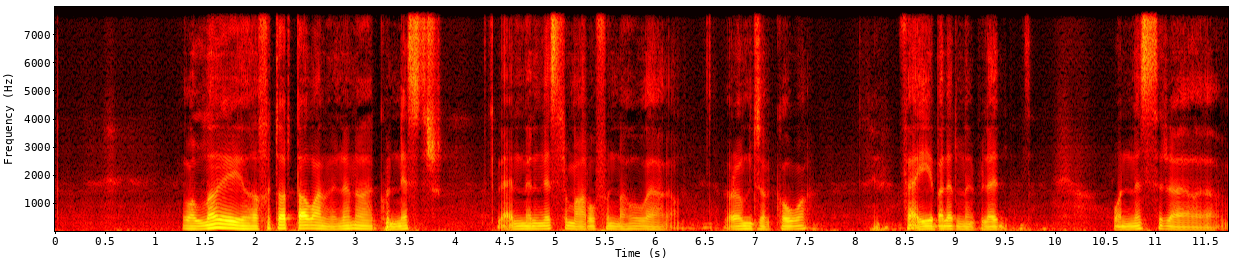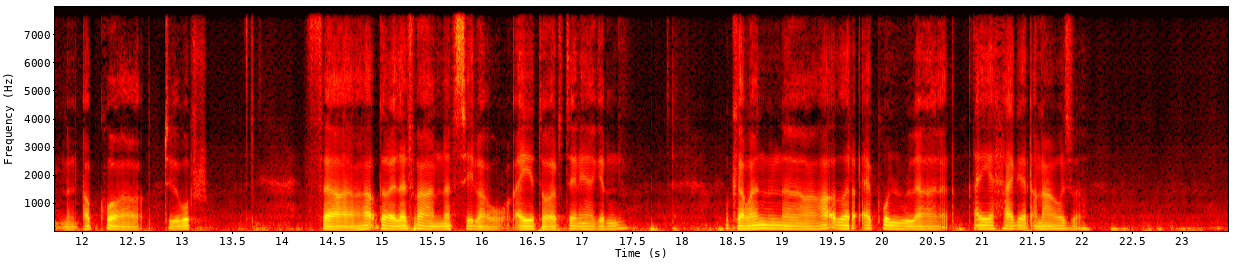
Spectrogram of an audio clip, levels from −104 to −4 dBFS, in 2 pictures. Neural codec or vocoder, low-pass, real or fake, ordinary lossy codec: codec, 16 kHz, 1 kbps, FunCodec, trained on LibriTTS, 50 frames a second; none; fake; none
